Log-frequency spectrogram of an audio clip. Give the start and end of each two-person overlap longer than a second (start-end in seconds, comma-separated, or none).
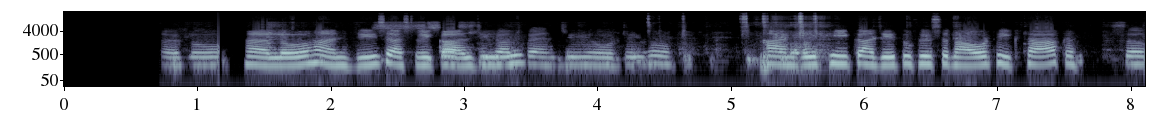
none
